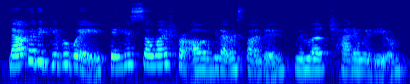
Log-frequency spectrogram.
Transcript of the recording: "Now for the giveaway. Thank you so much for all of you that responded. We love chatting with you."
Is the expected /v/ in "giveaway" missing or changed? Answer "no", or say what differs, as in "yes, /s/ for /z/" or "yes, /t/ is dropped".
no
